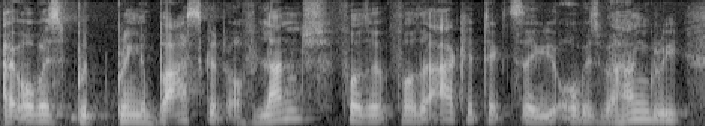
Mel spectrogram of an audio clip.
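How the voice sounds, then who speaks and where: In a German accent, a woman with a very deep, low pitch speaks at a fairly quick pace with lively intonation. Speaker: interviewee telling her life story. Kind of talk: life story interview. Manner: halting, many false starts.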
